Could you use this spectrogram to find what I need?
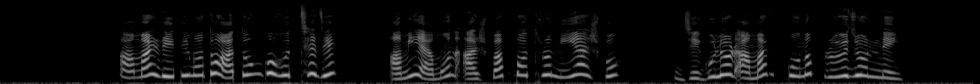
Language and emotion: Bengali, fearful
